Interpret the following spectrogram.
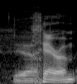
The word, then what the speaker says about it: herem: So that's, if you want to get the guttural harem accent on the first syllable.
